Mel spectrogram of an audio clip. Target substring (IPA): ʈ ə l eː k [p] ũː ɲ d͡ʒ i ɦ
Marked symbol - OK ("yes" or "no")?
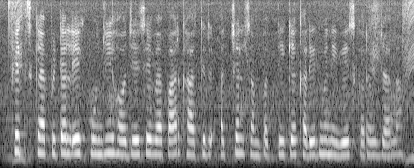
yes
